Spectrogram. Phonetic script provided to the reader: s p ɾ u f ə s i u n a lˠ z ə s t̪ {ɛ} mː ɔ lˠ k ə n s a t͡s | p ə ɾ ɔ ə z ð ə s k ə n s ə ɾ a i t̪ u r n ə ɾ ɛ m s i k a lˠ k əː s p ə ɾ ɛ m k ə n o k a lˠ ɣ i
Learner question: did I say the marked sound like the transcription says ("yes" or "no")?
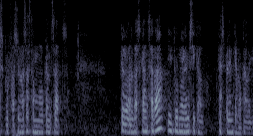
no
